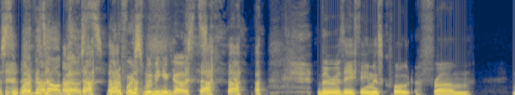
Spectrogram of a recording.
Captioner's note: laughs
